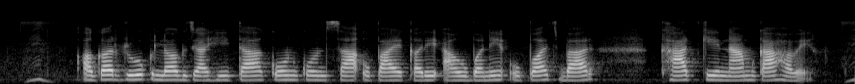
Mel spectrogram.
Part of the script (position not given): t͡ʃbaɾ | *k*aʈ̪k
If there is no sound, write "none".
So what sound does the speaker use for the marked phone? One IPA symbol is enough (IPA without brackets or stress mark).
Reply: kʰ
